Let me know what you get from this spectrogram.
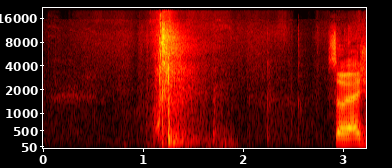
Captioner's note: ball cracking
